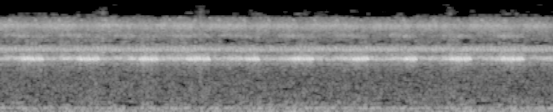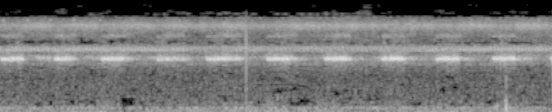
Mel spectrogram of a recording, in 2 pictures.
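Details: Evening nature soundscape of chirping crickets and wind; sharp high pulses recur almost twice per second in a steady beat, layered over continuous shrill insect buzzing and a light low hum.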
